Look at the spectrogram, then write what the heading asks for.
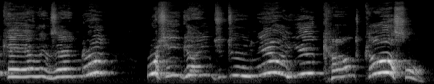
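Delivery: very high put-on woman's voice. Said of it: "I'll try to put on my women's voice here".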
